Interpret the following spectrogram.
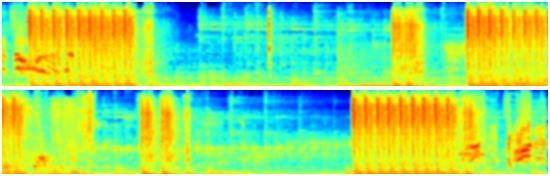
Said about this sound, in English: Rockets are ready! Rockets away!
